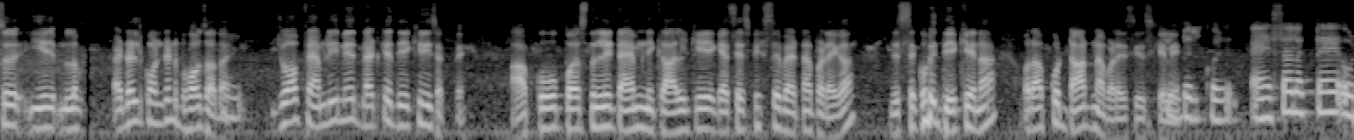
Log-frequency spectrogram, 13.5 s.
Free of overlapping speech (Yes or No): Yes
